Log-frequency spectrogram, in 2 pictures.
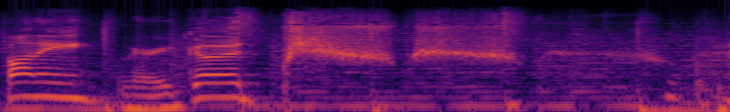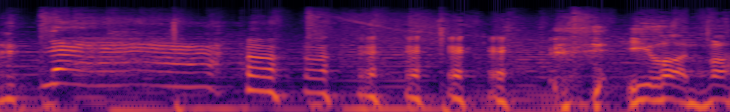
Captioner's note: laugh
